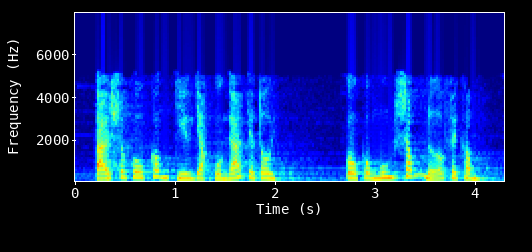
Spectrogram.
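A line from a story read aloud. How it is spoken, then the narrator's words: Shouting. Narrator (Vietnamese): Người nọ hét lên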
